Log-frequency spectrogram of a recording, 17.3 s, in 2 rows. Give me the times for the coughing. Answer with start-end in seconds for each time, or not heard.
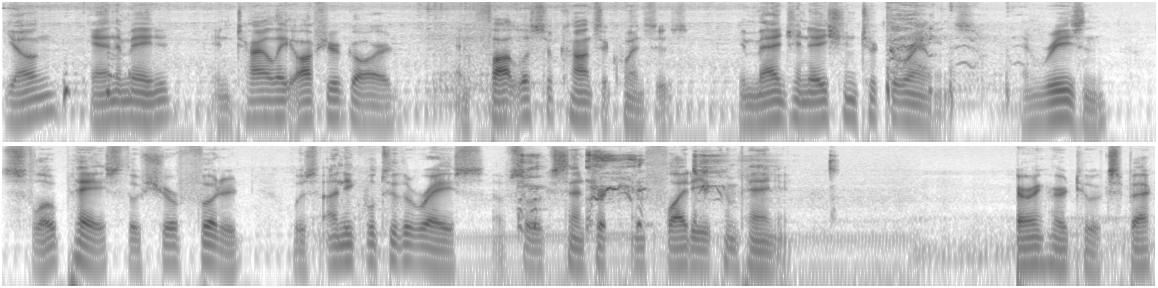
0.5-1.0, 6.6-7.7, 12.5-14.9.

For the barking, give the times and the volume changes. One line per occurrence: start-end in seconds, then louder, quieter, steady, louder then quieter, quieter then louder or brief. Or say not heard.
not heard.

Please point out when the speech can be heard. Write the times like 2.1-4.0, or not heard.
0.0-14.6, 16.2-17.2.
